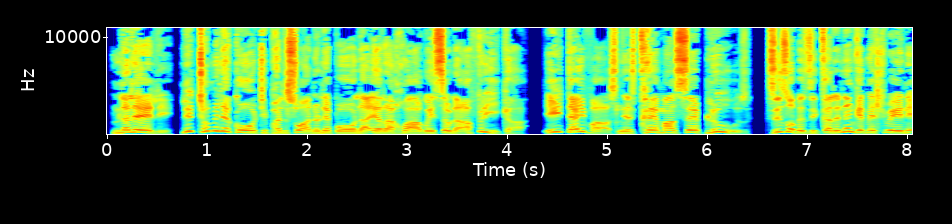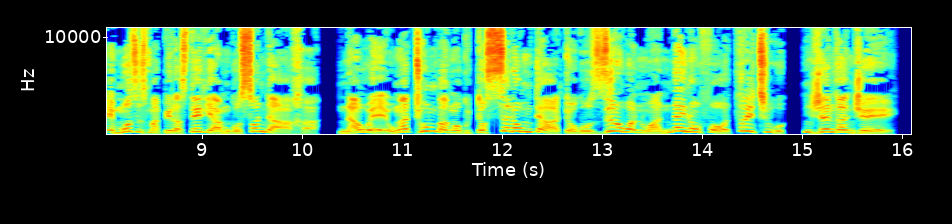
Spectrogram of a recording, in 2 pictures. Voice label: Ndebele male

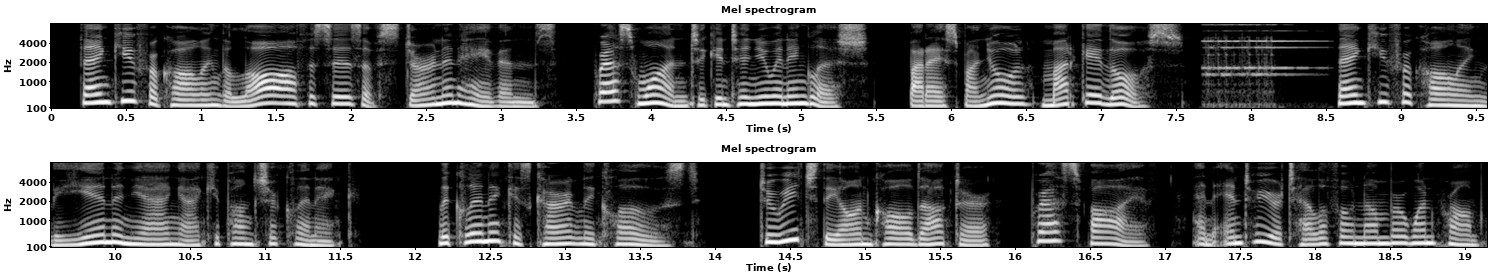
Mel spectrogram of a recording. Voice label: IVR Voicemail

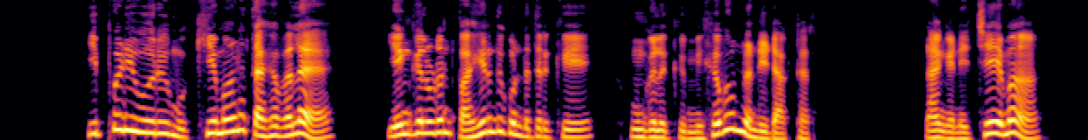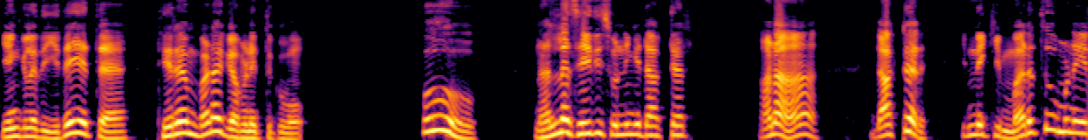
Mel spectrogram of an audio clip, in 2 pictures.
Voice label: Tamil narrative

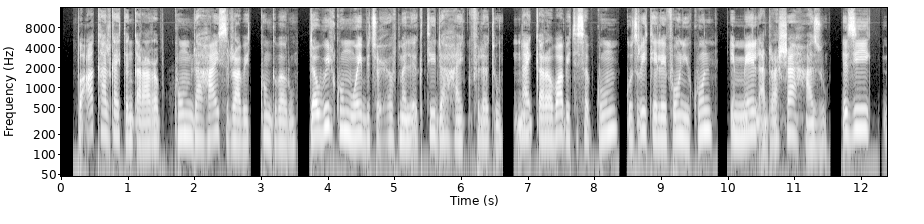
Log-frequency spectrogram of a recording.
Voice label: Tigrinya

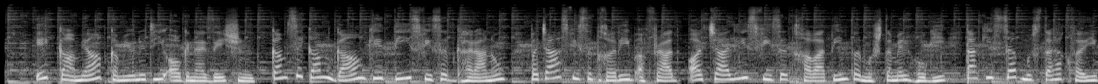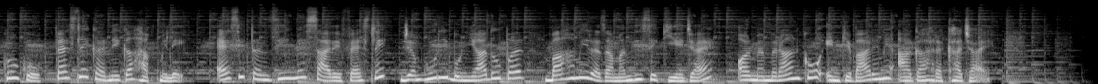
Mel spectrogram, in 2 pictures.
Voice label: Urdu

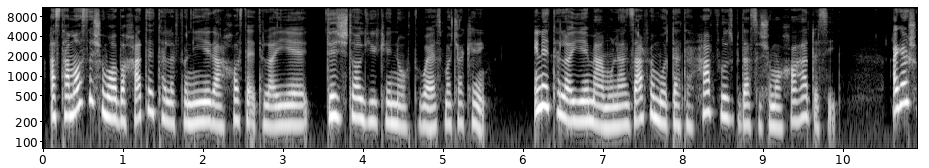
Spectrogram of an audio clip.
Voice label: Farsi

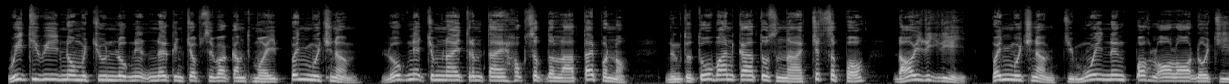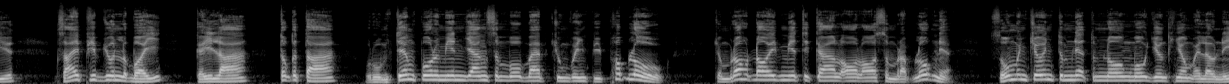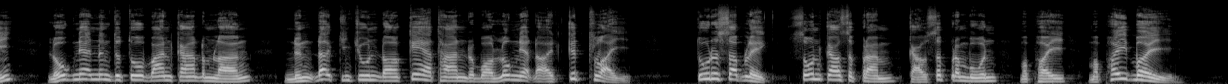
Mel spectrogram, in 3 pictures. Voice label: Khmer spot

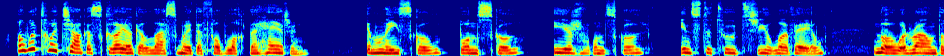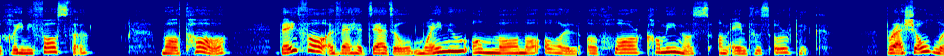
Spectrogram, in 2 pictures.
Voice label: Gaelic

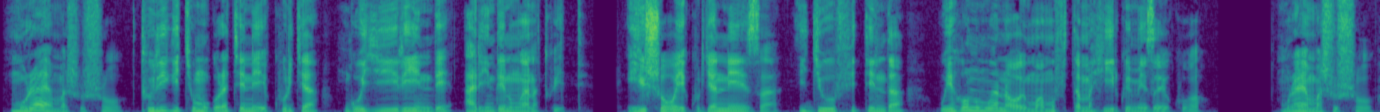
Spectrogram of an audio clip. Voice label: KINYARAWANDA

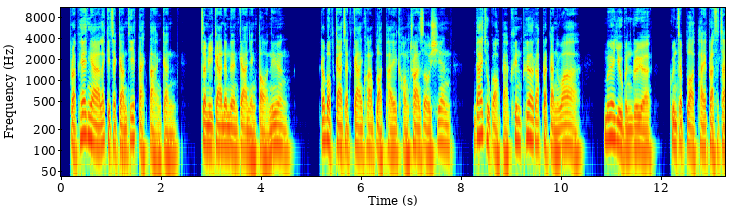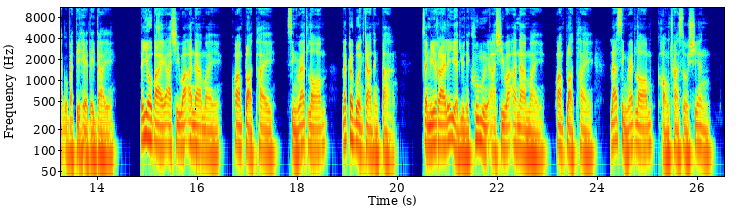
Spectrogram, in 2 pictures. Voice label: Thai

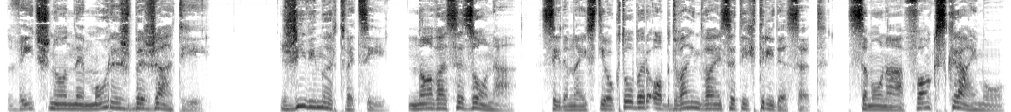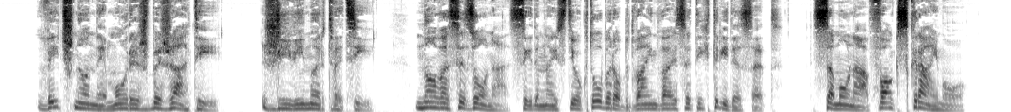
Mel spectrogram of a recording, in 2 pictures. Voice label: Slovenian

